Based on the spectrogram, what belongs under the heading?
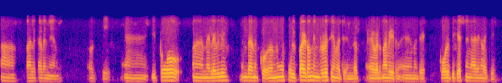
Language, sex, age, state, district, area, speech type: Malayalam, male, 30-45, Kerala, Palakkad, urban, conversation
